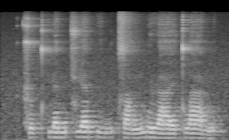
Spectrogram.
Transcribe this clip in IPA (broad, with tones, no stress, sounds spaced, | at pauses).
ʈ͡ʂ u˧˥ t̪ʰ ɥ ɛ˥ n t͡ɕ ɥ ɛ˥ p i˧˥ ŋ t͡s ɑ˧˥ ŋ m u˧ ɻ a˥ ɪ̯ t̪ w a˥˩ n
